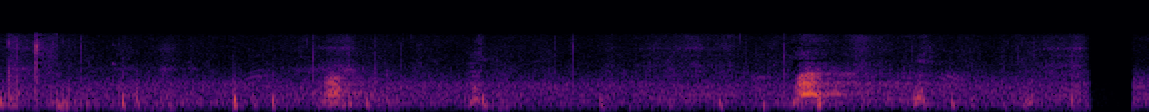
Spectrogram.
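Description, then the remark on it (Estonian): A dog barks several times at irregular intervals, muffled, with one louder bark standing out near the end; no one speaks. “Pidingi vahepeal panema pausile ja koera siin õikama.”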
